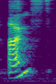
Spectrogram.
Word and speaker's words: Angst: Angst. Yep. This one is very similar to the German one, but it's not 100% the same. Angst capitalized in German and with the German ah basically just means fear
